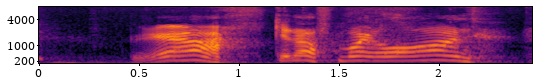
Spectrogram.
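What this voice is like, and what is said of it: Put-on grumpy dad voice. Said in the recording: “That's your best dad voice?”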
